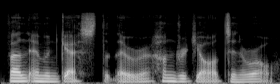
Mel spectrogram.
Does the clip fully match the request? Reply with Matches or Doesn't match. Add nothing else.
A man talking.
Matches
